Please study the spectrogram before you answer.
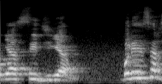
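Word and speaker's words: caesium: इसका मतलब हो गया सीजियम। बोलिए सर से तो ऐसे ही लिख देते हैं क्या? यहाँ पे जो सी है ना, सी ये आपका साइलेंट है।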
